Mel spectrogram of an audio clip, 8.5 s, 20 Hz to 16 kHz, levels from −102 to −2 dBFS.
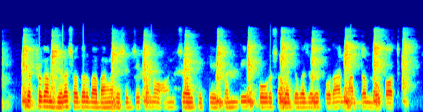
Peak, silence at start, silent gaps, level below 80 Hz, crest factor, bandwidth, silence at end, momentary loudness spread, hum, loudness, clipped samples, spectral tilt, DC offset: -2 dBFS; 0.05 s; none; -52 dBFS; 18 dB; 7.2 kHz; 0.2 s; 8 LU; none; -19 LUFS; under 0.1%; -6 dB/octave; under 0.1%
